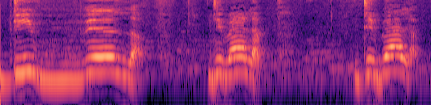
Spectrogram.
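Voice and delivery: develop slowly, di-VEL-up; correct pronunciation. Shown as a demonstration. Teacher repeating the right word for her class. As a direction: stress the middle of develop. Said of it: "डेवलप हमेशा गलत होता है".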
